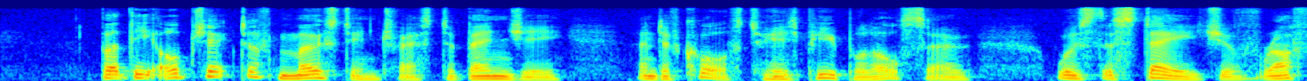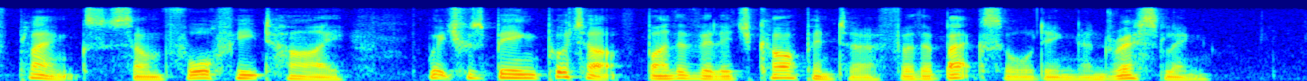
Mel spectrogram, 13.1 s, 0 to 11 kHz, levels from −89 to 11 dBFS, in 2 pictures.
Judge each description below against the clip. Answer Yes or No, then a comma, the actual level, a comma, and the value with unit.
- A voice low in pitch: Yes, low, 110 Hz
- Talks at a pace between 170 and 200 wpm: Yes, average, 185 wpm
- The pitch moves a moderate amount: No, wide, 6.2 semitones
